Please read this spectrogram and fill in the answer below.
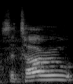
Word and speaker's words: Satoru: do you say his first name sitar ooh satoru iwata yeah real quick we've done this only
